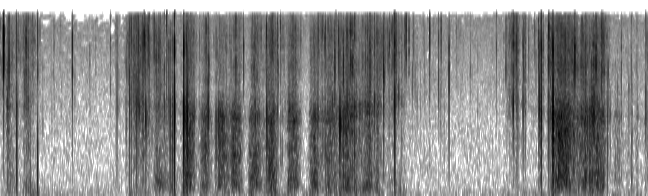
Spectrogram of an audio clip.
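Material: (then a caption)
Silicone. A gloved hand scratches inside the hollow canal of a soft, translucent silicone ear model, a binaural microphone cover, with a thin metal earpick. Dry, crackly scratching and rustling come in dense bursts, loudest between about one and two and a half seconds and again near four seconds, separated by quieter pauses.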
